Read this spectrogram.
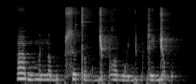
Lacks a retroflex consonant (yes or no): no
